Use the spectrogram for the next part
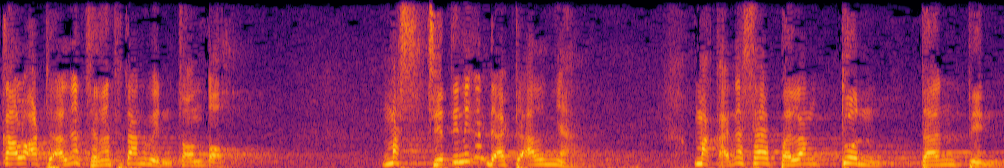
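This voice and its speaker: A man's voice: high voice, lively intonation, normal speed, in a large hall. A man teaching Arabic grammar as a classroom lecture, asking questions and answering them himself.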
